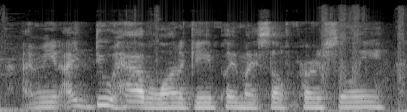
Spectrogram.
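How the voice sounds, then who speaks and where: A man talks over noticeable background noise. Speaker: gaming YouTuber. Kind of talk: casual gameplay commentary. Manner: mumbling; flat, tired-sounding.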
